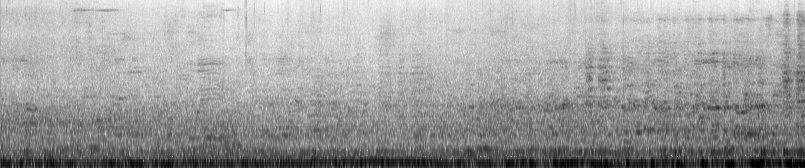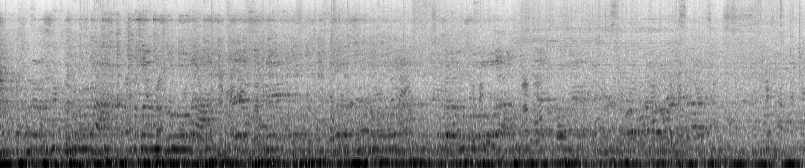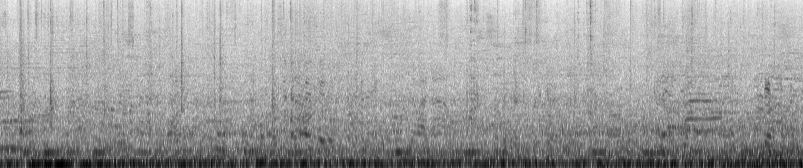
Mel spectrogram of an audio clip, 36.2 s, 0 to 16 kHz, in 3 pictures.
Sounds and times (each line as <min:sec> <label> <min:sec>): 0:00.0 Walking outside the expiatory temple 0:36.2
0:00.0 cars passing through the street 0:36.2
0:00.0 people passing by outside 0:36.2
0:00.0 people selling things 0:36.2
0:00.0 tires on the characteristic floor 0:36.2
